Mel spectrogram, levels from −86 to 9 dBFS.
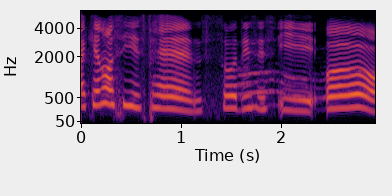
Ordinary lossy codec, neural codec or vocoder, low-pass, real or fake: none; none; 5.4 kHz; real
